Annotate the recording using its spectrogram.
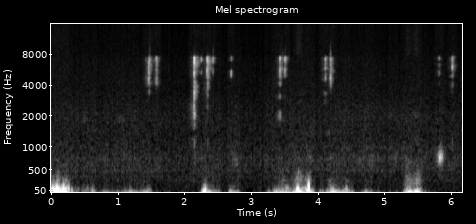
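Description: Faint computer keyboard keystrokes: a handful of separate key clicks, spaced roughly a second apart, over near silence.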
